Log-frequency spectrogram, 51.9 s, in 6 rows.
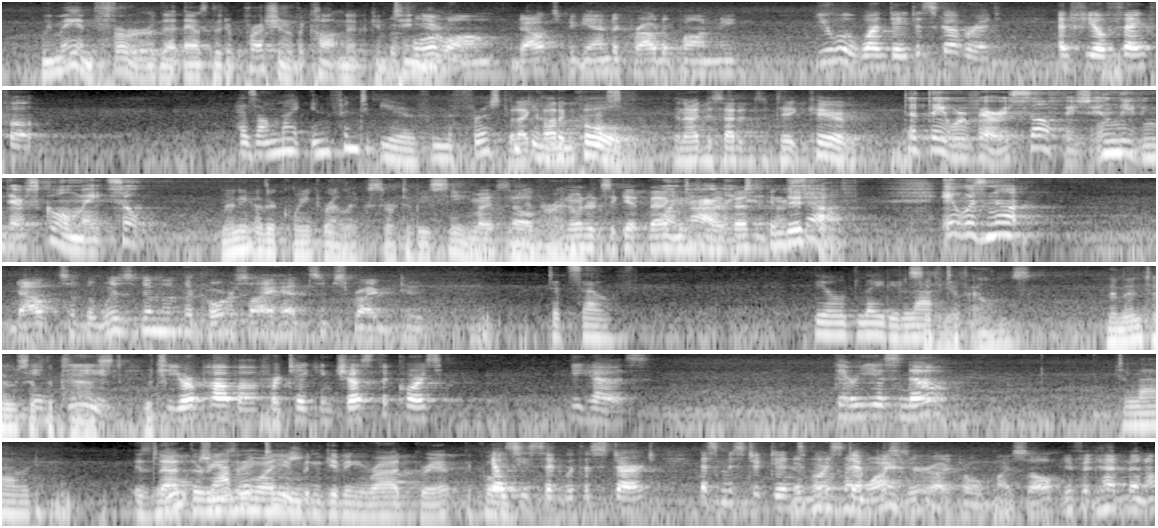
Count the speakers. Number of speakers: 7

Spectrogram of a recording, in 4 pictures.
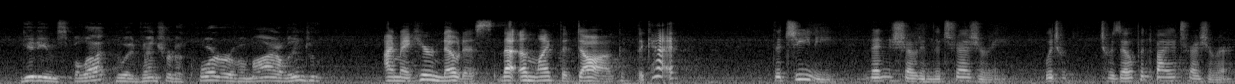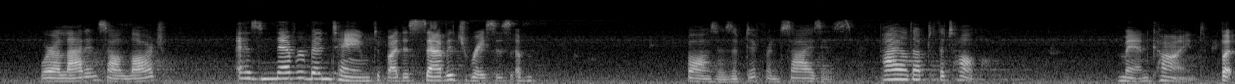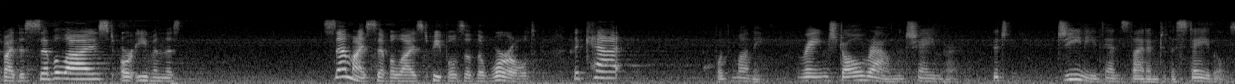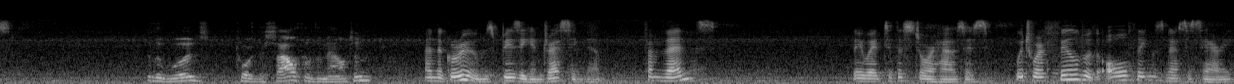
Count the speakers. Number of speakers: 3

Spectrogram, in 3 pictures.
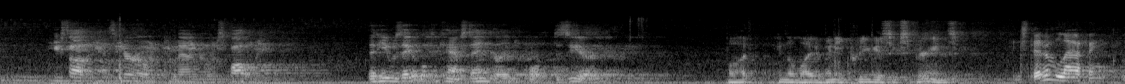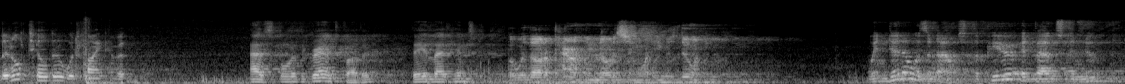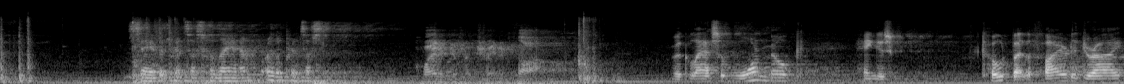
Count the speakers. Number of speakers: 8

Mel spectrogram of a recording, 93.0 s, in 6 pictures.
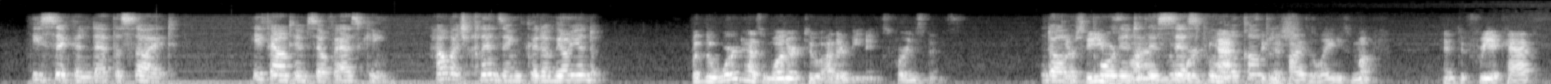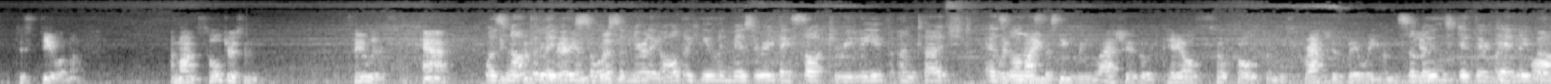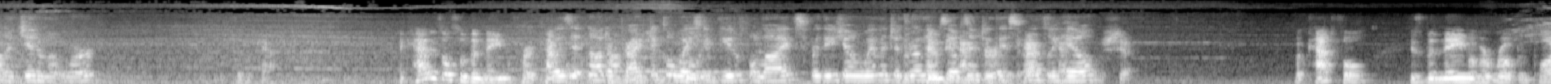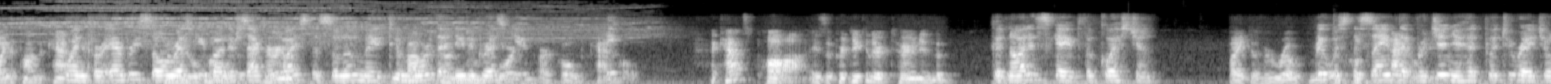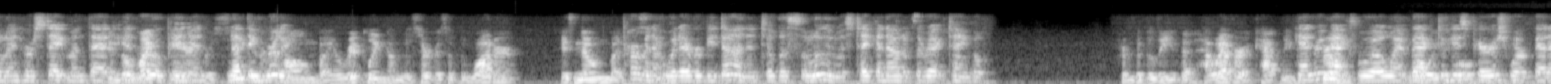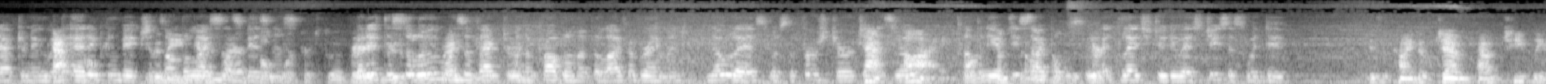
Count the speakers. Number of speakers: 2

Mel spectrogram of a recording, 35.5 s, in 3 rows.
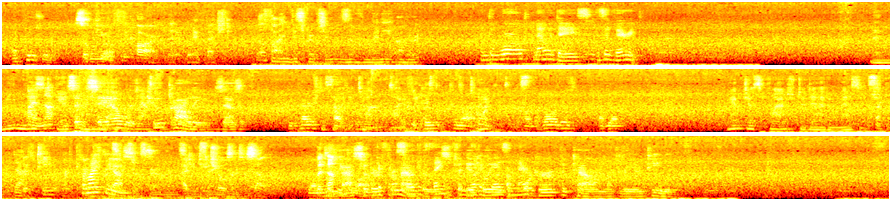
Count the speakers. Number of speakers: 8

